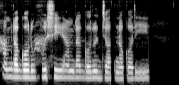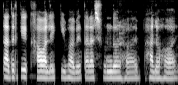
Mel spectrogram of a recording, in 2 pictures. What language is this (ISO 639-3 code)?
ben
